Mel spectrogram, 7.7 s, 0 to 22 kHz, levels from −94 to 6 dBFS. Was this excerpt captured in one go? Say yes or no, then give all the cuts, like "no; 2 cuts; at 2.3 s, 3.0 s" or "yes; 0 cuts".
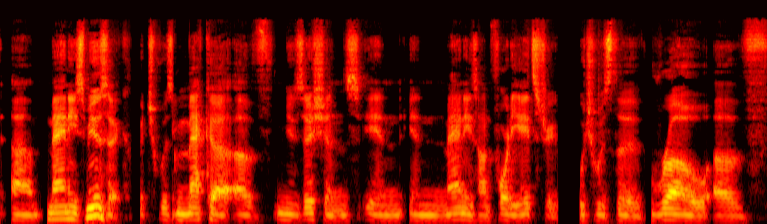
no; 1 cut; at 1.7 s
